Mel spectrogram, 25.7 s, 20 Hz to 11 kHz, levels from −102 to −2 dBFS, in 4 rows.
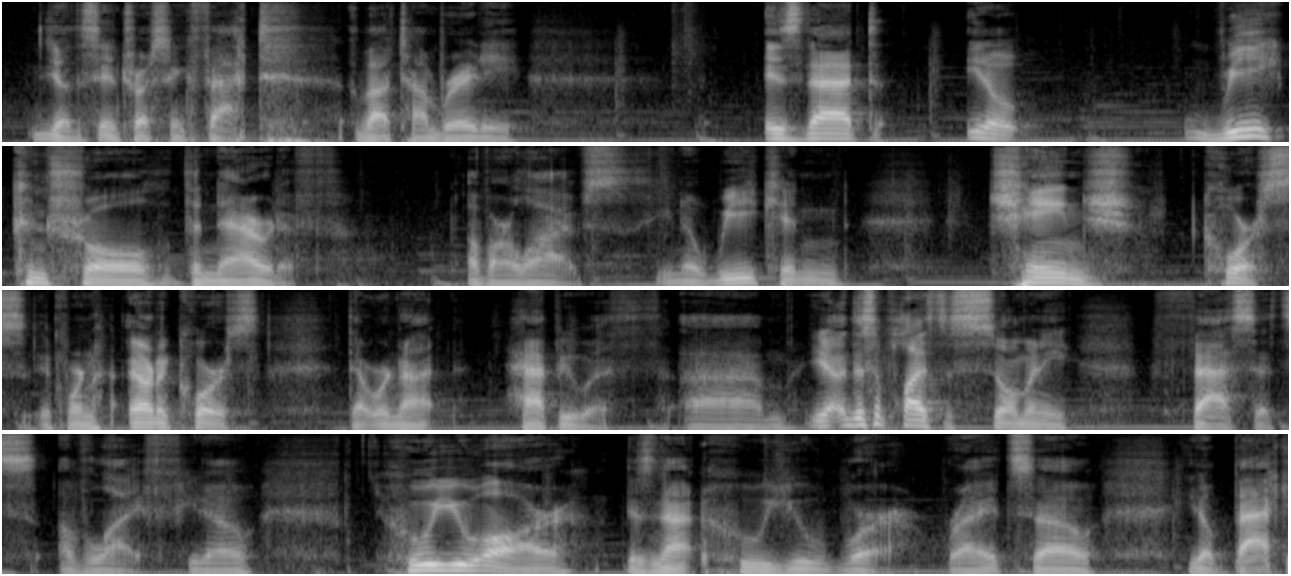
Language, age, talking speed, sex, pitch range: English, 30-49, 145 wpm, male, 75-95 Hz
